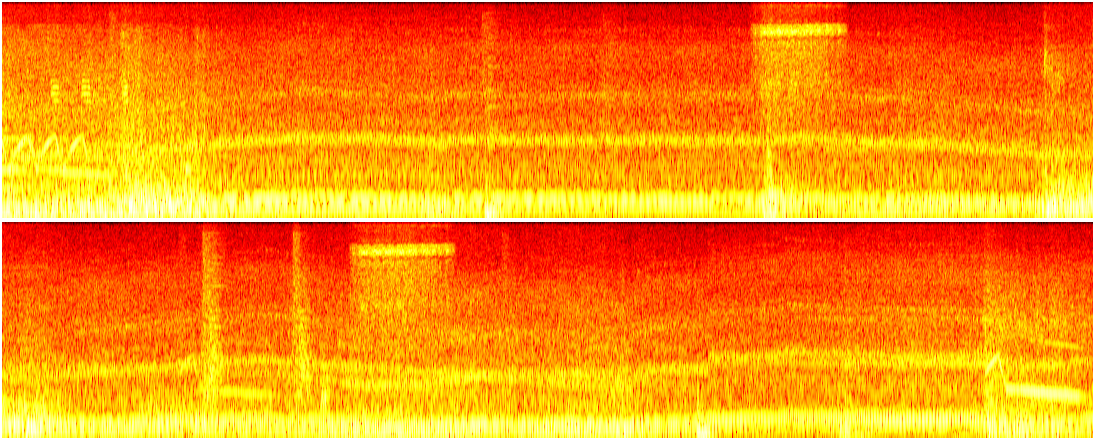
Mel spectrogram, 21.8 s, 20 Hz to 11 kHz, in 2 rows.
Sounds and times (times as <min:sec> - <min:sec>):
Race car, auto racing: 0:00.0 - 0:21.8.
